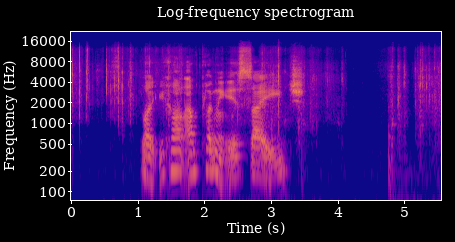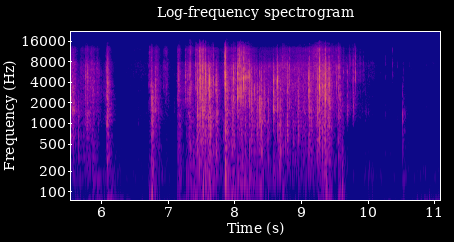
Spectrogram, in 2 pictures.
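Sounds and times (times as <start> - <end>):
herb packets crinkling: 0.0 - 4.1, 4.8 - 6.1, 6.7 - 10.0.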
